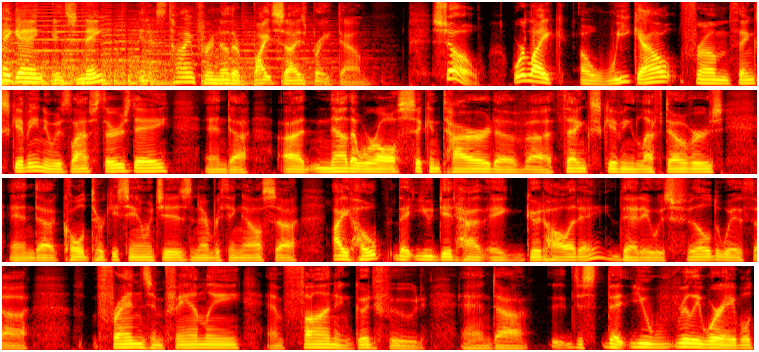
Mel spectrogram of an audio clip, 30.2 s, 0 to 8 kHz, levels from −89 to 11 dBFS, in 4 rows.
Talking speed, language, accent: 155 wpm, English, American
